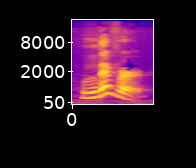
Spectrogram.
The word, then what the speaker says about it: liver: 읽어 볼게요 르 르 liv 다시 한번 르 liver ver good 자 L 발음 상대적으로 쉽죠 어려운 발음 R 발음이 되겠습니다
